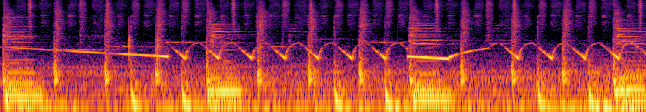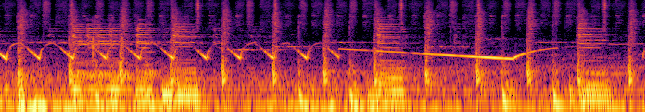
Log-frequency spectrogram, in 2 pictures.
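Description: Police siren sound effect over a beat-driven music track. A long falling tone gives way to quick repeated up-down yelps, about four a second, and the falling tone comes back about ten seconds in.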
